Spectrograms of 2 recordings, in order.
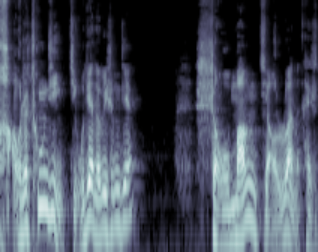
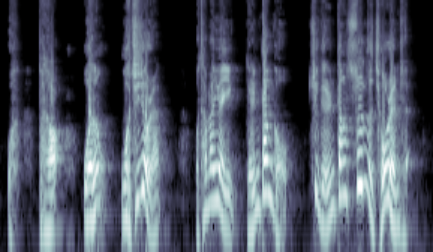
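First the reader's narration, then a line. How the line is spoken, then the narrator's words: Passionate shouting. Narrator (Chinese): 我拍着自己的胸脯大喊着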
